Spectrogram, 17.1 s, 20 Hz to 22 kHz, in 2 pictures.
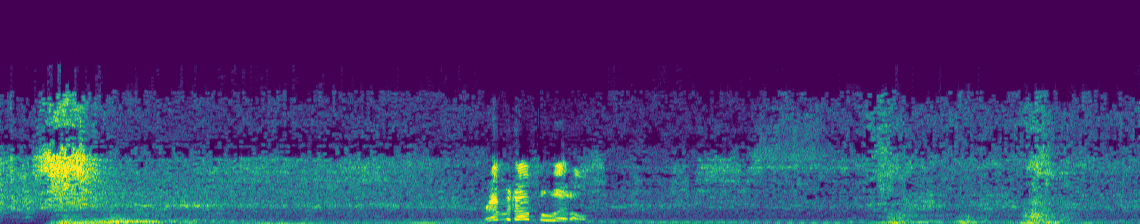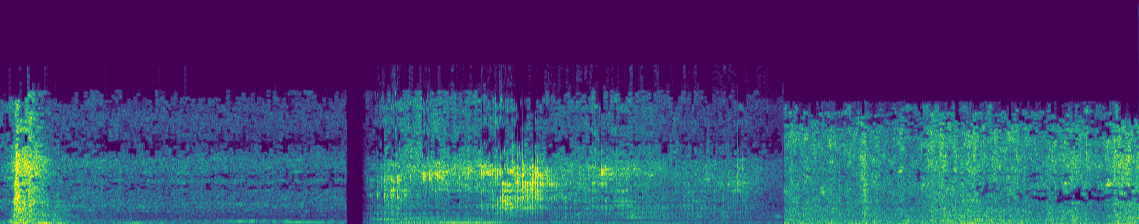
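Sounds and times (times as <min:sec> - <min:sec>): car engine revving: 0:00.0 - 0:17.0
engine running with wavering note: 0:00.0 - 0:17.0.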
